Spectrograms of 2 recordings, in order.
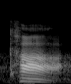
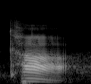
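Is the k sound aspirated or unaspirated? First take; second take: aspirated; aspirated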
